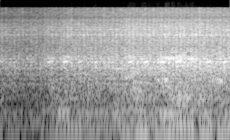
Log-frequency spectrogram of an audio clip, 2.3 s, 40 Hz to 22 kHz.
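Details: 2006 Mitsubishi Lancer with waste spark ignition, hard starting, loss of power and poor acceleration: engine idles with an uneven, stumbling random misfire, traced with a test light to a leaking spark plug wire needing replacement.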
